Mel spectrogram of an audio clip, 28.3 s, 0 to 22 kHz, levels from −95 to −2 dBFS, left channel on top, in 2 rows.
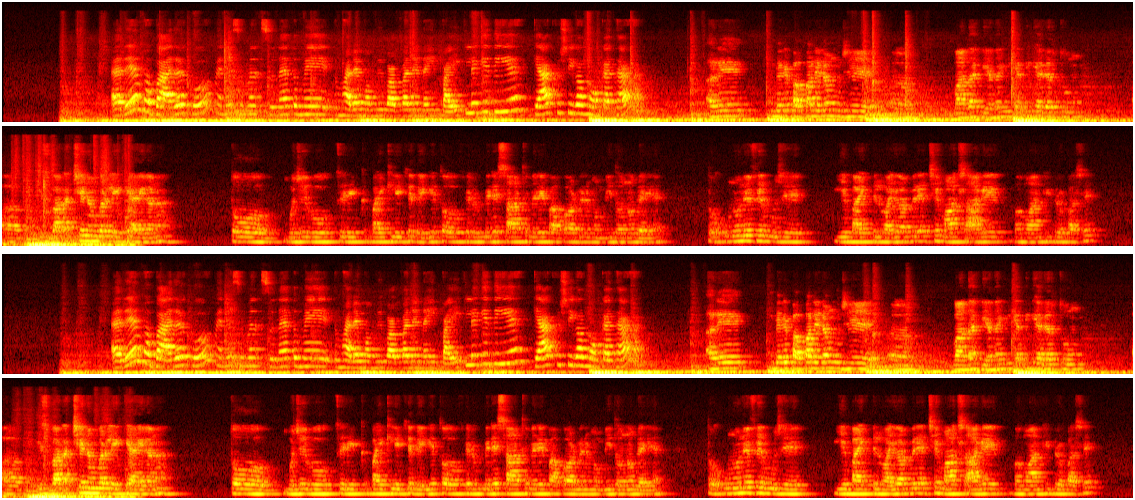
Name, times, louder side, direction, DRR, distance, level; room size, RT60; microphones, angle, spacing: sound 1, 0.7-15.8, left 1 dB, 70° left, 0.5 m, -24 dB
voice 1, 1.4-8.0, left 1 dB, ahead, 0.4 m, -27 dB
voice 2, 8.8-9.3 9.6-11.6 11.9-13.6 14.1-16.4 17.0-22.4 23.0-24.2 24.5-27.8, right 4 dB, 85° right, 1.1 m, -29 dB
3.8 x 2.7 x 2.2 m
head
